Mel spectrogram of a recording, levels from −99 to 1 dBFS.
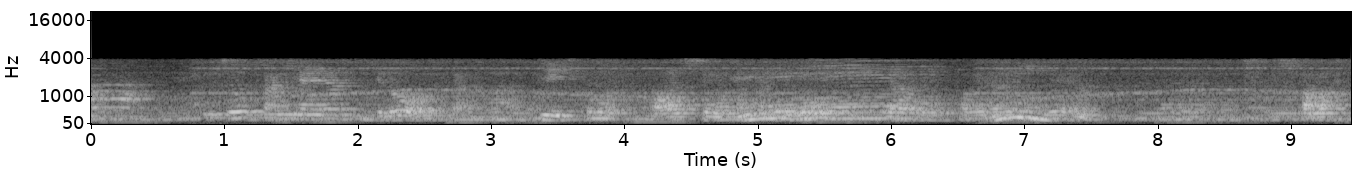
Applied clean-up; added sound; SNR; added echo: none; Alarm; 18 dB; reverberation time 0.7 s.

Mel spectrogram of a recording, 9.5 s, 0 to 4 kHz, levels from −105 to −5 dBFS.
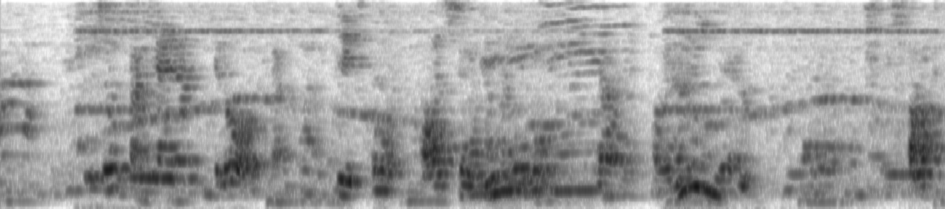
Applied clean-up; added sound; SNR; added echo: classical method WPE with log-MMSE.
